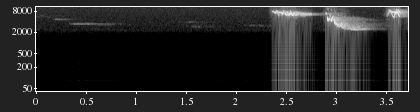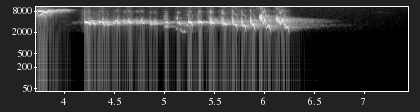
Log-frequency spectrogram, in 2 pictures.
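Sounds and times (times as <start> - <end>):
European robin song with whistles and rattling trill: 0.2 - 0.8, 1.5 - 6.7.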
